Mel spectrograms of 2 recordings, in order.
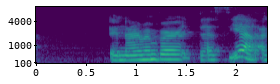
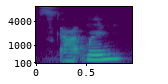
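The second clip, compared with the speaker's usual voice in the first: gentle advice; 2 semitones lower, 10 dB quieter, slower than usual. Real, not acted. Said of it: "To my younger self".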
